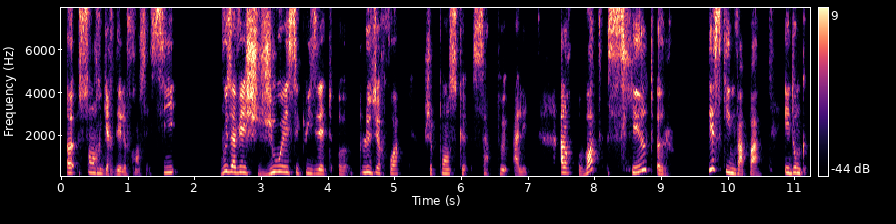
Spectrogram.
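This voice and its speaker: A woman teaching vocabulary in an online lesson. She explains patiently, reads each phrase slowly, translates it, and often checks in with "d'accord?". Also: medium pitch, darkish tone, slightly rough. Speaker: language teacher.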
